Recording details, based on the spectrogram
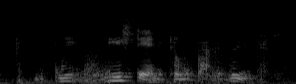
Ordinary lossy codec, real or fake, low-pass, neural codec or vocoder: none; fake; none; codec, 44.1 kHz, 1.7 kbps, Pupu-Codec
